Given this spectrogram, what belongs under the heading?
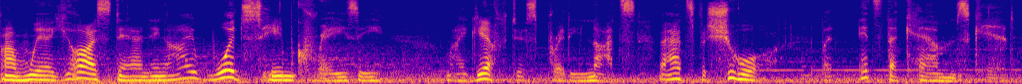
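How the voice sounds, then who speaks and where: A woman uses a put-on character voice, very deep and low in pitch, at a very slow pace. Loud background noise runs underneath. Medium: video game. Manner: folksy, slow, knowing.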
